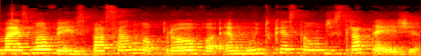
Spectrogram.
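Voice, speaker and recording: The speaker keeps a fairly even intonation while noticeable background noise and audible room echo fill the space. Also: woman. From Brazil, Tocantins (Gurupi). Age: 20s. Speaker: medical student and video blogger. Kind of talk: casual advice vlog.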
